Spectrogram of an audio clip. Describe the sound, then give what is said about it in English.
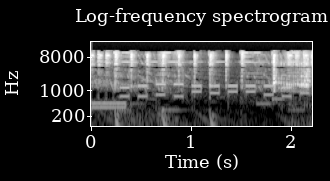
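A faint electronic ringtone signals an incoming telephone call, playing a quick melodic phrase of short repeating notes in a steady rhythm. “I think we got a caller on the line.”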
